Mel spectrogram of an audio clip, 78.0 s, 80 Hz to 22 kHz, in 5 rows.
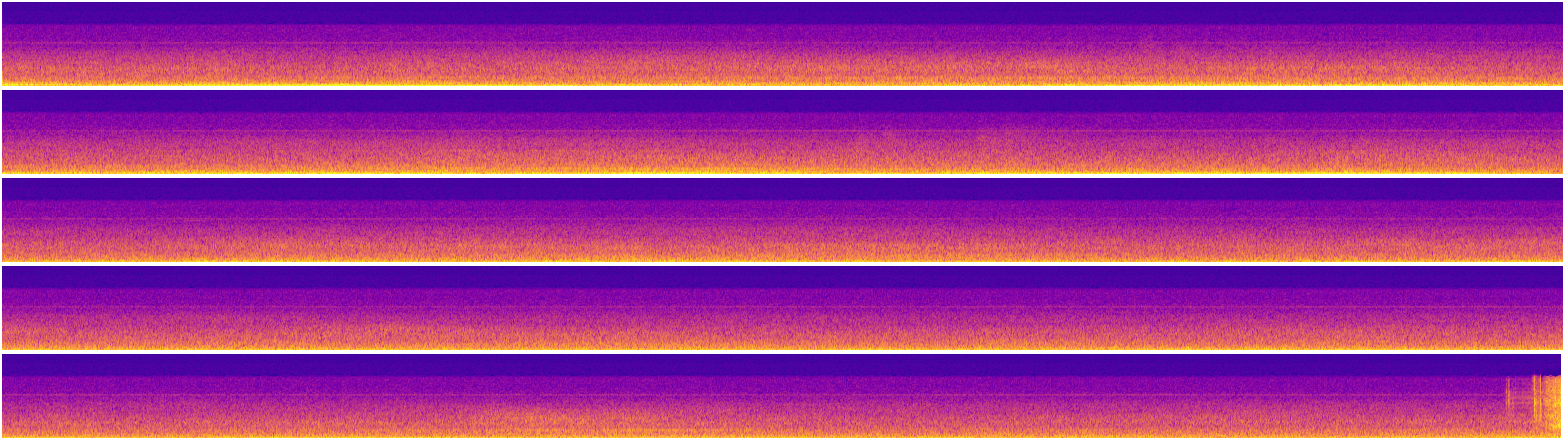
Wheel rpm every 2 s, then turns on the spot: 0, 0, 0, 0, 0, 0, 0, 0, 0, 0, 0, 0, 0, 0, 0, 0, 0, 0, 0, 0, 0, 0, 0, 0, 0, 0, 0, 0, 0, 0, 0, 0, 0, 0, 0, 0, 0, 0, 0.
none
